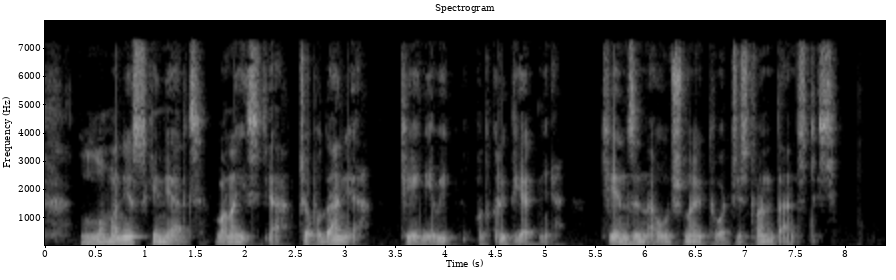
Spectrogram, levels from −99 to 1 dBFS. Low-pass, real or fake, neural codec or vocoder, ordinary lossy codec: 7.2 kHz; real; none; MP3, 64 kbps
